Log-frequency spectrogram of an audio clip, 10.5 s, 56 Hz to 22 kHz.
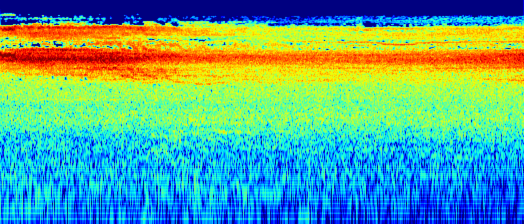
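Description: CR400BF Fuxing high-speed electric multiple unit rolling slowly along the platform and coming to a stand: a steady rushing hiss, a little louder for the first few seconds, then easing.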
